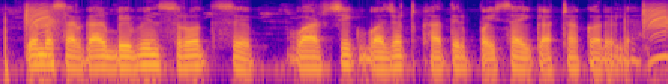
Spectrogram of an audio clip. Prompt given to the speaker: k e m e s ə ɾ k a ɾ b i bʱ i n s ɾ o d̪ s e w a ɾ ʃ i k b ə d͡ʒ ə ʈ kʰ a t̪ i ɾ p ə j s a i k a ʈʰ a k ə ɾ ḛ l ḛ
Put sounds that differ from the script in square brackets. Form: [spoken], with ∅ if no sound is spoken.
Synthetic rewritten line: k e m e s ə ɾ k a ɾ b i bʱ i n s ɾ o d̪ s e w a ɾ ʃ i k b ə d͡ʒ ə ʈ kʰ a t̪ i ɾ p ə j s a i k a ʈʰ a k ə ɾ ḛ l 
